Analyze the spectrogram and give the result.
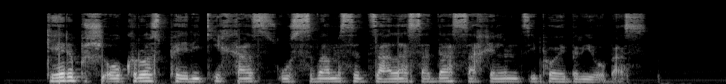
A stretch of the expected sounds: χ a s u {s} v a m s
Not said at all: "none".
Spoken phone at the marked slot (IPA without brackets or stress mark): s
